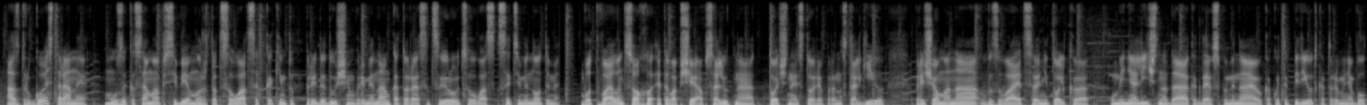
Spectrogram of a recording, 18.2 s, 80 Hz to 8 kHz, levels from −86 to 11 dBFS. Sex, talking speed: male, 160 wpm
